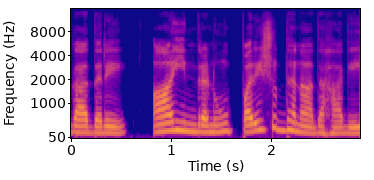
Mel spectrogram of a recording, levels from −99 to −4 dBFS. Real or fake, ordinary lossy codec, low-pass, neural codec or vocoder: fake; none; 14.4 kHz; vocoder, 44.1 kHz, 128 mel bands, Pupu-Vocoder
